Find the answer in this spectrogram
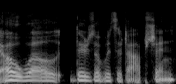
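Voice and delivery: plain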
